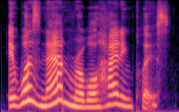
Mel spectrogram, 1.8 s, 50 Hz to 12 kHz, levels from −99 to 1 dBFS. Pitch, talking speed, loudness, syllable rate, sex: 270 Hz, 200 wpm, -16 LUFS, 7.1 syllables/s, female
